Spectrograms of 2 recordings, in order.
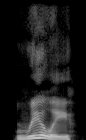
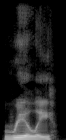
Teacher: If I say it with a rising intonation at the end, really, it's a question. I'm expressing surprise or disbelief.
